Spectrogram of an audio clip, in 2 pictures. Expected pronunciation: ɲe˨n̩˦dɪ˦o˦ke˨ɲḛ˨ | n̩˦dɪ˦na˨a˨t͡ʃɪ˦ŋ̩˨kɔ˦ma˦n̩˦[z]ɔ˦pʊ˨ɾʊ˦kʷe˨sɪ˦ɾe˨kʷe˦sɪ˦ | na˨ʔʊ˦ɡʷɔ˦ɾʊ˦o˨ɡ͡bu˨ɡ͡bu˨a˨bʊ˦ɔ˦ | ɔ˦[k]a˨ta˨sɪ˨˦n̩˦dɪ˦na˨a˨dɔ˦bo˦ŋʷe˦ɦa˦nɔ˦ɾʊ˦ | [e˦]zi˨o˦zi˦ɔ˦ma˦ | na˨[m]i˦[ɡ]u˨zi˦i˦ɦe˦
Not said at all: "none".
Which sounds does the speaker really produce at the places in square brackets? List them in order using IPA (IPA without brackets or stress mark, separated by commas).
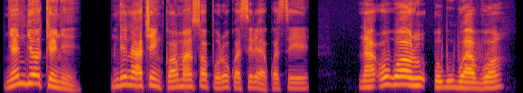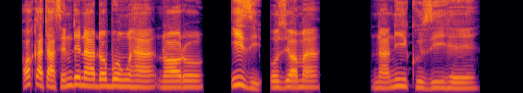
s, k, i˦, n, k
